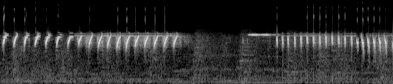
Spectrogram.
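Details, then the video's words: Medan-type white-rumped shama in kretekan style, played to coax other shamas into song: a dense high rattle of rapid crackling notes, a short gap, then a thin pure note and the rattle again. "Kretekan MURAI BATU MEDAN GACOR FULL ISIAN 100% AMPUH buat Pancingan murai batu agar bunyi"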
